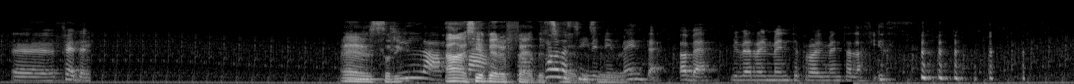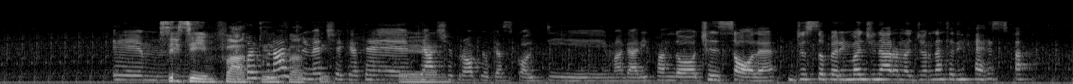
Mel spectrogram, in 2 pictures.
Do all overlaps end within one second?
No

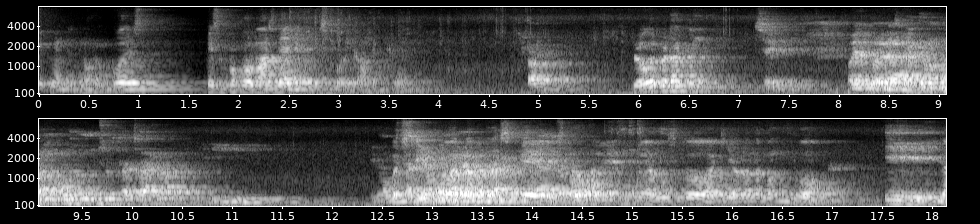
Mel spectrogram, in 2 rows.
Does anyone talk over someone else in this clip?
Yes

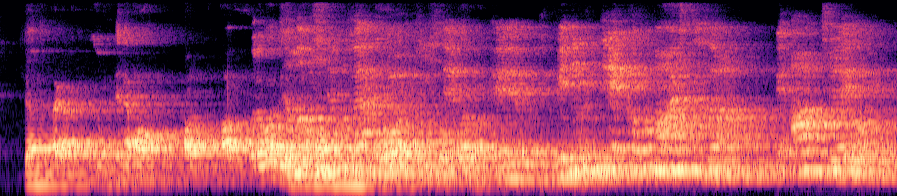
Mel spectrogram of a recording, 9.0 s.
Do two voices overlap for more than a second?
Yes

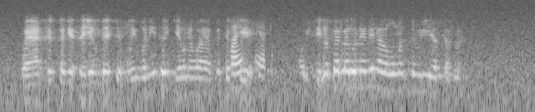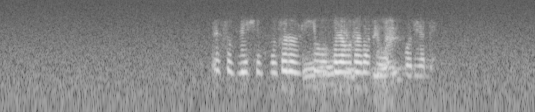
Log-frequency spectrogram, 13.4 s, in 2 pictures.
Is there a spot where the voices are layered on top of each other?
Yes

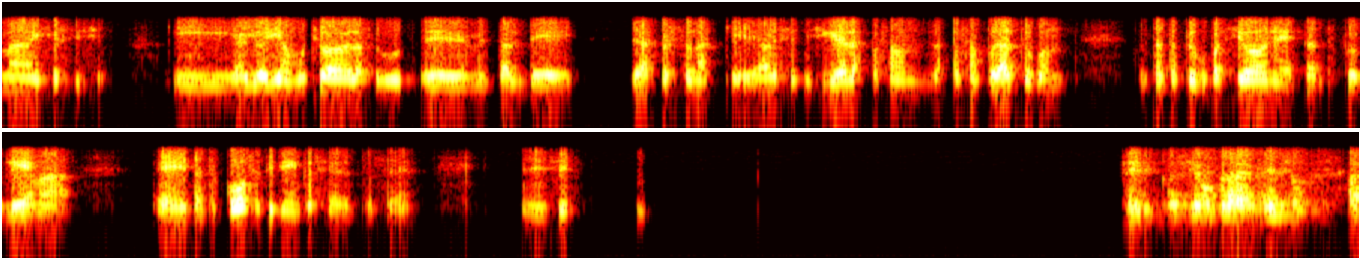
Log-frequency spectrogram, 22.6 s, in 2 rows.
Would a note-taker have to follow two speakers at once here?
No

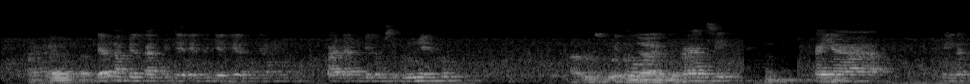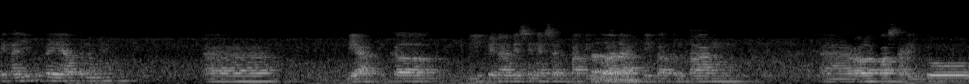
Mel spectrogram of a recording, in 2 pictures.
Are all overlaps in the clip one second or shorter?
Yes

